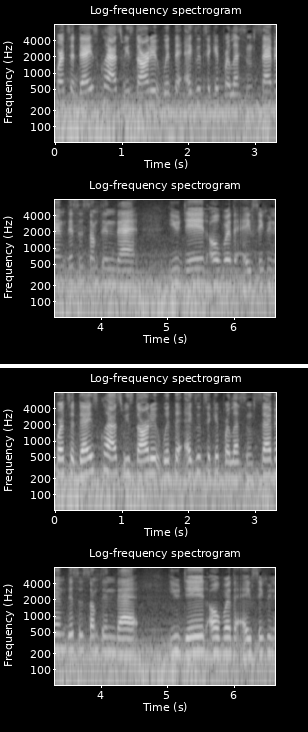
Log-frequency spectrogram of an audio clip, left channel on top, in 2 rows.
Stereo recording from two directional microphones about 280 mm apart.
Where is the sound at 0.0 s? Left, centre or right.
Centre.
